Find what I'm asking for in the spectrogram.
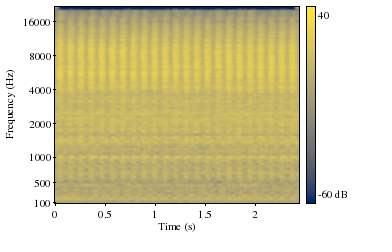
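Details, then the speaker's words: Petrol Hyundai engine idling with a fast, even top-end lifter tick, about nine a second; coolant bubbling out of the radiator with exhaust gases and milkshake oil point to a blown head gasket. Sounds somewhat like rod knock but is top end. "exhaust gases for sure yeah blown head gasket blown head gasket and that's why the engine's making that noise"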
